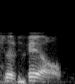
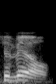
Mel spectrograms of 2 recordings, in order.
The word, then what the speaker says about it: Seville: And guys, write down this city, Waileka, Waileka, however you pronounce it, Waleka, Florida, and Seville, like Cadillac, Seville. That's how I remember that one very easily.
